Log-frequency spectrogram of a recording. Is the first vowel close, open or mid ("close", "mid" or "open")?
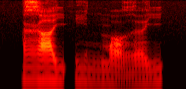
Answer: open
